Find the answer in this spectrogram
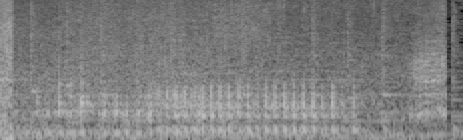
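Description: A film creature sound effect: the giant Skullcrawler, a reptilian monster, lets out one long, rough growling roar that eases off near the end.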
